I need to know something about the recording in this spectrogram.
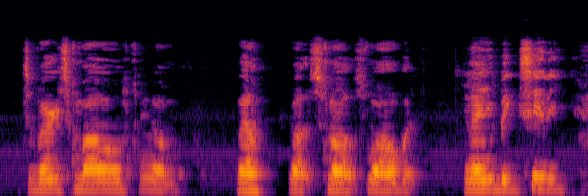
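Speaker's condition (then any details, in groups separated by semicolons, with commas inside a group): Cerebral palsy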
